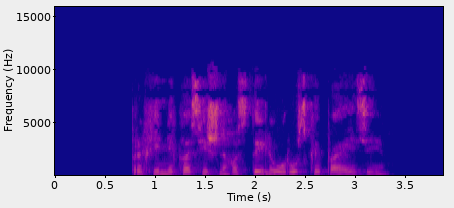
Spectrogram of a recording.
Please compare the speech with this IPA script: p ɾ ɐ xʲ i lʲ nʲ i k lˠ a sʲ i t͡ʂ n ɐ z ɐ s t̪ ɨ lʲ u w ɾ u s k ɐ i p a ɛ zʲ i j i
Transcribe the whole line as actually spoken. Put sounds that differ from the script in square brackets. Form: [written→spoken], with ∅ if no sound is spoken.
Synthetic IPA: p ɾ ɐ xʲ i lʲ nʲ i k lˠ a sʲ i t͡ʂ n ɐ [z→ɣ] ɐ s t̪ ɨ lʲ u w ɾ u s k ɐ [i→j] p a ɛ zʲ i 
